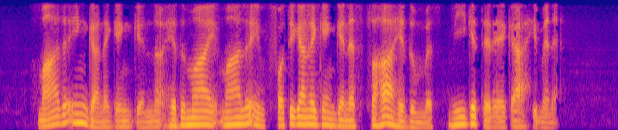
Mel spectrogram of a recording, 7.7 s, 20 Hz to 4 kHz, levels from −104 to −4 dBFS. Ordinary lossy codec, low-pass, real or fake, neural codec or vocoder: AAC, 24 kbps; 3.6 kHz; fake; codec, 24 kHz, 0.9 kbps, DualCodec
